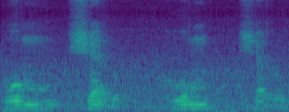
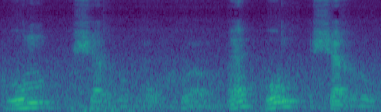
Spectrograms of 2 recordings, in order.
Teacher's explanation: Kerana berlakunya izhar itu dengan mengetapkan kedua-dua bibir. Kerana tempat makhraj huruf mim pun memang keluar dari dua bibir. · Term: izhar syafawi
